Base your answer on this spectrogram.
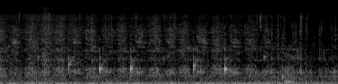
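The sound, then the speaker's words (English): A spoon stirring a starch-thickened sauce in a pan as it comes to the boil: soft, continuous scraping and swishing with a few light clicks, faint and steady, with no talking. “The important thing to do is to keep stirring it. It's going to come to the boil and I need it to cook for 1 or 2 minutes to really cook out the starch in the sauce.”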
